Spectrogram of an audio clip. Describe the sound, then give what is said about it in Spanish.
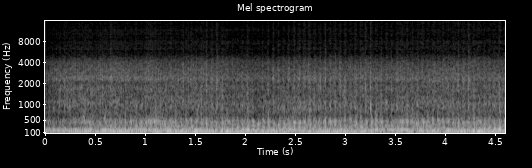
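A helicopter carrying troops toward Failaka Island in Kuwait drones steadily, its low rotor thrum and engine whine filling the whole stretch at a constant, loud level with no voices. “Se subieron a los helicópteros.”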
